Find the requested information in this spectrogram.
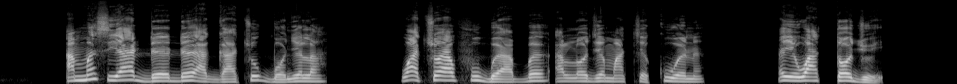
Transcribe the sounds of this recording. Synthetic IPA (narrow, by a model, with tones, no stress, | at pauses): a˨mɛ̃˨si˨a˨ɖɛ˨ɖɛ˦a˨ɡa˨t͡ʃo˦ɡ͡bɔ˨ɲɛ̃˦la˦ | wo˦a˨t͡ʃɔ˦a˦ɸu˦ɡ͡bɛ˨a˨bɛ˦a˨lɔ˦d͡ʒɛ˦mã˨t͡ʃɛ˨ku˦ɛ˦nɛ̃˨ | e˦jɛ˦wo˦a˨t̪ɔ˦d͡ʒo̰˨ḛ˨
